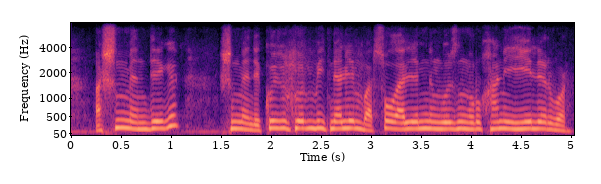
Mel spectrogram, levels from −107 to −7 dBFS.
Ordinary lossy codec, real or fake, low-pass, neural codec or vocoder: Opus, 16 kbps; fake; 7.2 kHz; codec, 16 kHz, 2 kbps, FunCodec, trained on Chinese and English, 25 frames a second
